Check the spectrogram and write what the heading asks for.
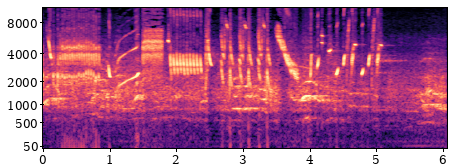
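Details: European goldfinch from Oued Zhour, Skikda, delivering a varied, jumbled song. It mixes buzzy rattles, quick pulsed trills, sliding whistles and sharp chips in close succession.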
